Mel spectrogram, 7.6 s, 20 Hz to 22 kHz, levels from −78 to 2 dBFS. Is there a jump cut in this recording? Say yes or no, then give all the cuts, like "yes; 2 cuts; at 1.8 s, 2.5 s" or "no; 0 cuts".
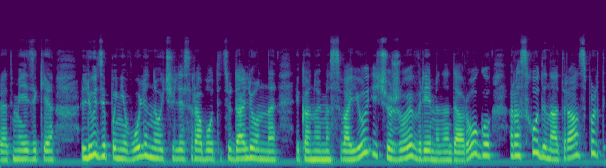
no; 0 cuts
